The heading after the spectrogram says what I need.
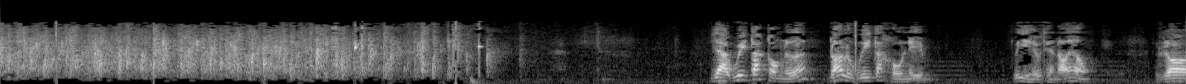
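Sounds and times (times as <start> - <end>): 
audience applause: 0.0 - 5.1
speech: 7.2 - 9.4, 10.1 - 11.0, 11.6 - 11.8.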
